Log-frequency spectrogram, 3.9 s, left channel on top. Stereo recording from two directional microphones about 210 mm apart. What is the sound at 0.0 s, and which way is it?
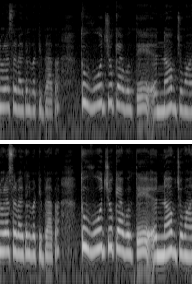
A woman's voice, 45° right (ahead or behind).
